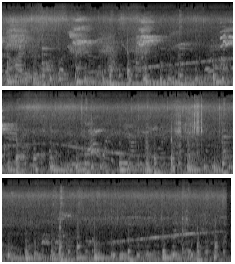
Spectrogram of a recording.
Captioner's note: distant siren, birds chirping, people chattering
